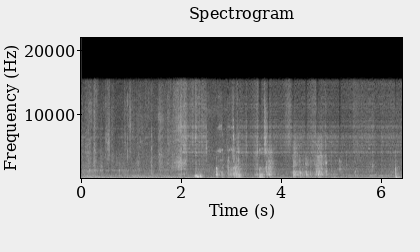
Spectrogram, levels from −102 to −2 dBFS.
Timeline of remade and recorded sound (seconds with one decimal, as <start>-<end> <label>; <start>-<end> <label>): 0.0-2.0 recorded; 2.0-2.5 remade; 2.5-3.1 recorded; 3.1-6.4 remade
